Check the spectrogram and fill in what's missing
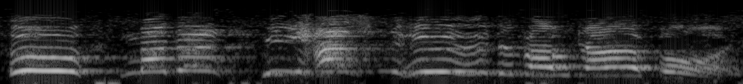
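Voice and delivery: high, loud, cried out to his wife; astonished old man. Retold or imitated. Old man cries to his wife that the preacher hasn't heard, loud. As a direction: shout it in disbelief to Mother.

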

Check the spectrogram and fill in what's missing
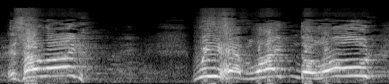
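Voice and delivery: rising to a shouting preacher's climax; preaching at full force. Acted. Preacher to congregation about Annie, preaching at full force.

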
